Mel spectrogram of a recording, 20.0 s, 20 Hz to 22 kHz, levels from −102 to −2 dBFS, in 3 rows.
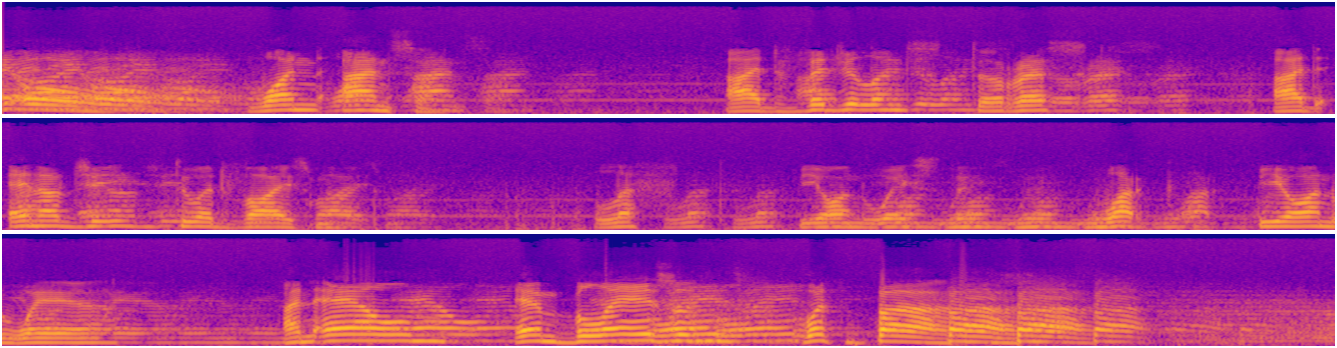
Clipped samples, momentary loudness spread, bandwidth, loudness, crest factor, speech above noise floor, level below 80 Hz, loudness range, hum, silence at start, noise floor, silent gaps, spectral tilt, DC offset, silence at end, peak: under 0.1%; 19 LU; 18 kHz; -24 LUFS; 20 dB; 27 dB; -58 dBFS; 10 LU; none; 0 s; -51 dBFS; none; -7 dB/octave; under 0.1%; 0 s; -4 dBFS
